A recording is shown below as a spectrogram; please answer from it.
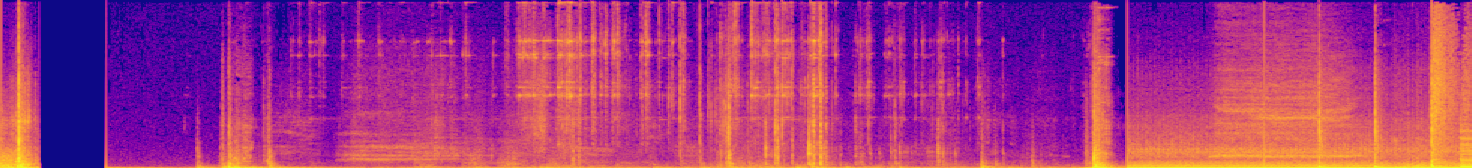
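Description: Van door handle worked and the door shut with a thump, followed by keys jangling and small clicks in the cab. About nine seconds in the engine starts and settles into a steady idle.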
